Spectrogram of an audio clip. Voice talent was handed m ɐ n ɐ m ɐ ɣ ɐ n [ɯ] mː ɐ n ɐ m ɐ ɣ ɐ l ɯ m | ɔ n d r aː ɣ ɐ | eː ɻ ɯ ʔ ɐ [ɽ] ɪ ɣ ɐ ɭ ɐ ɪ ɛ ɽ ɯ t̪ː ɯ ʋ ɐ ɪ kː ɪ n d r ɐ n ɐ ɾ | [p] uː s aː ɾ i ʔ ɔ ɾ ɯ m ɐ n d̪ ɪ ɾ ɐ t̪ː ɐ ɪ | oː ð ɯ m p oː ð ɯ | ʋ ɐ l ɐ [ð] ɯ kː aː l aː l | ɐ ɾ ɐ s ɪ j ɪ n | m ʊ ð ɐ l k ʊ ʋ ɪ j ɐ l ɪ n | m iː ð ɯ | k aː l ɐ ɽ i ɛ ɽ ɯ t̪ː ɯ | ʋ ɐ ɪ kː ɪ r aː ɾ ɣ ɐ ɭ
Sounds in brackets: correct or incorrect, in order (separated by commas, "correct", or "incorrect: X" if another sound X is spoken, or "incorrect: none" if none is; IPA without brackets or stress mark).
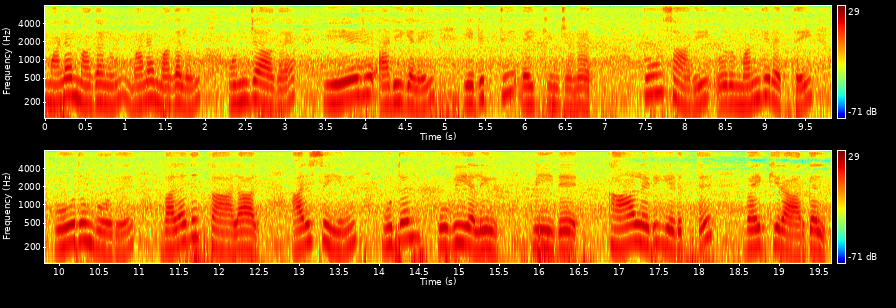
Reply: correct, correct, correct, correct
